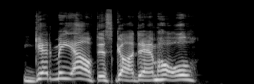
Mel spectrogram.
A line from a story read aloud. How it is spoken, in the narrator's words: Lana Lee screamed at the matron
